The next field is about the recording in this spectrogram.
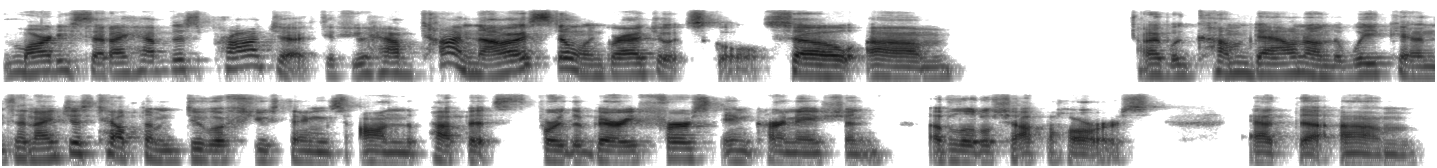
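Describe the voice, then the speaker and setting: A middle-aged woman from Hawaii, a puppeteer, chatting in an interview with lively, laughing talk. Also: deep voice, moderate pace. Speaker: puppeteer guest. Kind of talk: casual interview chat.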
